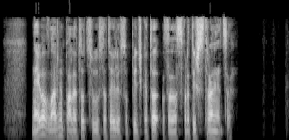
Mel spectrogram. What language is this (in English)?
Macedonian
